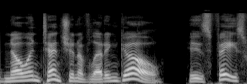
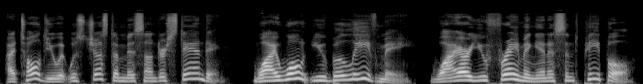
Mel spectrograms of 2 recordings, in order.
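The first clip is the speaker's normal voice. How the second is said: ordinary delivery, nothing marked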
